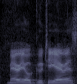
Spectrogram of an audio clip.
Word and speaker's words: Mario Gutierrez: Let's go to the other first-timer in the room, and really a first-timer, and Mario Gutierrez. Did I get is that the correct pronunciation there?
